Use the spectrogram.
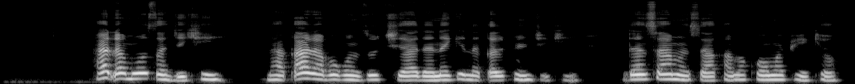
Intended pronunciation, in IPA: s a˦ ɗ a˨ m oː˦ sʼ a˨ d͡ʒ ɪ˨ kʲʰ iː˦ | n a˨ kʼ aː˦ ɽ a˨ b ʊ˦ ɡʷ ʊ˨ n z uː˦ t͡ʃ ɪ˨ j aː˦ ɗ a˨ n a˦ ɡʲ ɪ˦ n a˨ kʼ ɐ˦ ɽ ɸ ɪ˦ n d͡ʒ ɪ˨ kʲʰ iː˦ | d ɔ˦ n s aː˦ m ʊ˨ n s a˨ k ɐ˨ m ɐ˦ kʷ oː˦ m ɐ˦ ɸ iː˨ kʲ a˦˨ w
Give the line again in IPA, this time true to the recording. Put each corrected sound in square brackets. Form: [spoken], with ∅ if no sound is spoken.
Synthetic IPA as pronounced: [h] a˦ ɗ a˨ m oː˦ sʼ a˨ d͡ʒ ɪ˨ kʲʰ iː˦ | n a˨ kʼ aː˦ ɽ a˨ b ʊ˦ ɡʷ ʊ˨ n z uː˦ t͡ʃ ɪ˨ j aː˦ [d] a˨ n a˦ ɡʲ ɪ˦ n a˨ kʼ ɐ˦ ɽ ɸ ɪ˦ n d͡ʒ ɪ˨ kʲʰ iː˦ | d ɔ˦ n s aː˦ m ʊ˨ n s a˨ k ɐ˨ m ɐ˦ kʷ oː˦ m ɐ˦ ɸ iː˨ kʲ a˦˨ w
